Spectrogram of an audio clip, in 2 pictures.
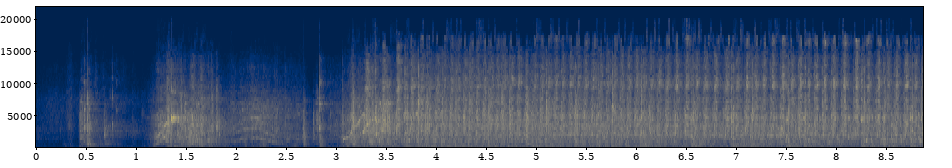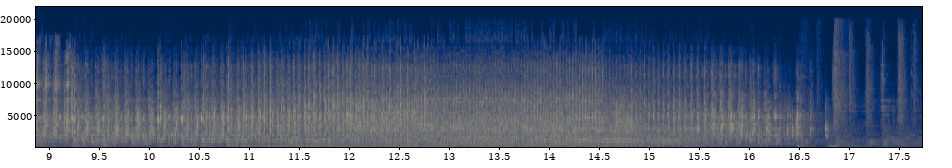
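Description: A repaired snowblower engine, primed and then yanked with a pull cord, gives a couple of short pull sounds before catching and running as a loud, steady, rattling idle that lasts until near the end.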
